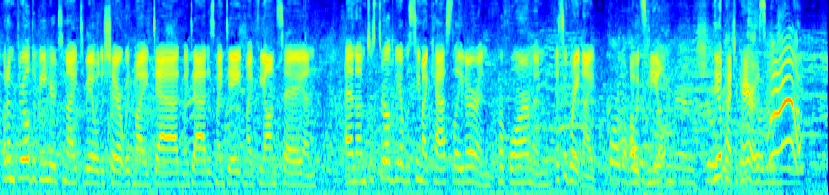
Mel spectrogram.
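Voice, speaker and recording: A woman gushing excitedly in a red carpet interview. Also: on the high side, fairly quick. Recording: busy red carpet crowd noise.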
